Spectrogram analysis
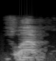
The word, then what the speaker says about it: phlegm: what isn't it one phlegm yes it's spelled falagam but it's flam so there's phlegm there's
